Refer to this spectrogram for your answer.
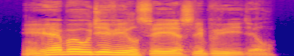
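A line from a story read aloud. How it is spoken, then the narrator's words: Grumbled. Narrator (Russian): проворчал Скворец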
